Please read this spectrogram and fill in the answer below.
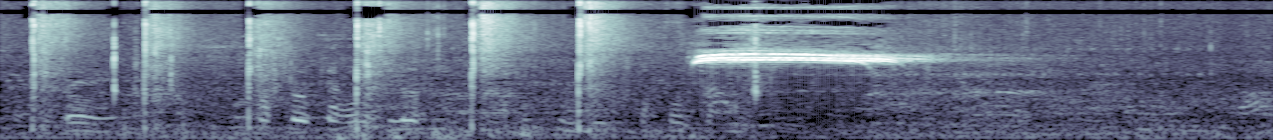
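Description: A run of about six sharp cracks in quick succession, then a whistle blown once, a steady high tone about a second long and the loudest sound here.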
